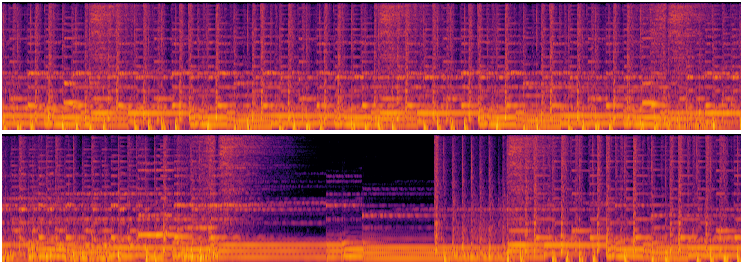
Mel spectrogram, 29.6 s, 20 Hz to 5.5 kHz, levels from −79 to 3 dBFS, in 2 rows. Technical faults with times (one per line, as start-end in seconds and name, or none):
0.00-29.57 aliasing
